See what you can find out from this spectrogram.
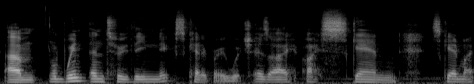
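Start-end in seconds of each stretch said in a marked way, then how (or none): none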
